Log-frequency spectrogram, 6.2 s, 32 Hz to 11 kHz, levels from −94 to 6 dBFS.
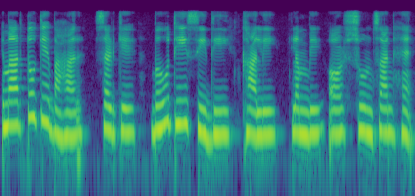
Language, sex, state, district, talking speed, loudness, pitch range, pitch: Hindi, female, Goa, North and South Goa, 115 wpm, -14 LUFS, 205-235 Hz, 215 Hz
